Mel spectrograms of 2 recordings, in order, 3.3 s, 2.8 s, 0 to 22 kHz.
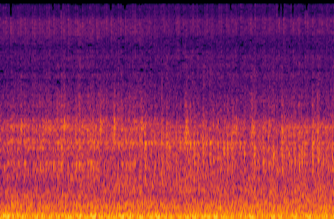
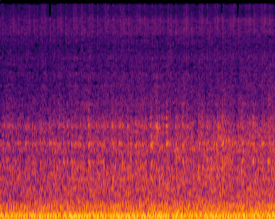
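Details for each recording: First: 1941 Dodge WC-6 after transmission rebuild with new seals and input bearing: heavy, uneven low idle with a faint light rattle; owner first suspects an engine bearing, then thinks it comes from the straight-cut transmission gears, uncertain. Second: 1941 Dodge WC-6 after transmission rebuild with new seals and new input bearing: even low idle rumble with no whine, rattle or grinding from the gearbox; previously noisy when pushing the clutch, now as quiet as can be.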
